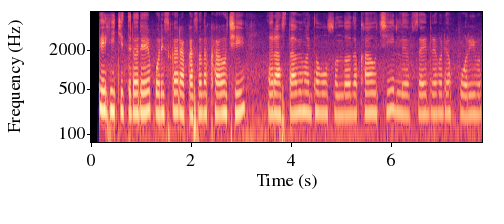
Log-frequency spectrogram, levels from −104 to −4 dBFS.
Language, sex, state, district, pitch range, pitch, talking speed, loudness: Odia, female, Odisha, Khordha, 205-220 Hz, 210 Hz, 130 wpm, -16 LUFS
